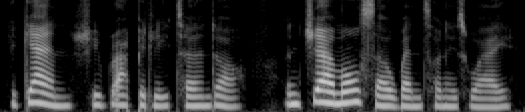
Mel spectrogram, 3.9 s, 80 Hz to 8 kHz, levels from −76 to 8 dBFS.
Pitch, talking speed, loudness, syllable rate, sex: 210 Hz, 185 wpm, -20 LUFS, 4.7 syllables/s, female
